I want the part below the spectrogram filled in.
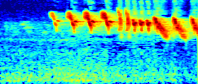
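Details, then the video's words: Bird chirping in the trees: a quick run of high, sharp chirps starting after half a second, each note sliding downward, repeated about seven times in a steady string. "Birds Chirping in the trees"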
